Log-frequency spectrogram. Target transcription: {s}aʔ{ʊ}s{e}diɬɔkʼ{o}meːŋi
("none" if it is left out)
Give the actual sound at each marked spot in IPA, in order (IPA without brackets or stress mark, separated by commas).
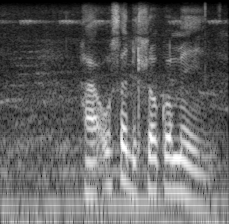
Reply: h, ʊ, a, ɔ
